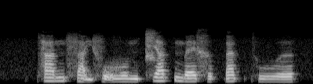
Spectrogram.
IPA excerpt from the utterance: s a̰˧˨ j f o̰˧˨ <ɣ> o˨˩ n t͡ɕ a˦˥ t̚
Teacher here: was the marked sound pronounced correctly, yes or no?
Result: yes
